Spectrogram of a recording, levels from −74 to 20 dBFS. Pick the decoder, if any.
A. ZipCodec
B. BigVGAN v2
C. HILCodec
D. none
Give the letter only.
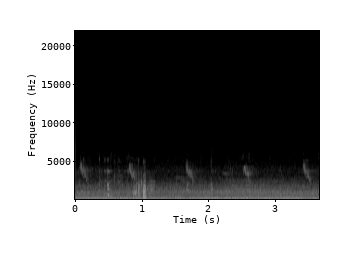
D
